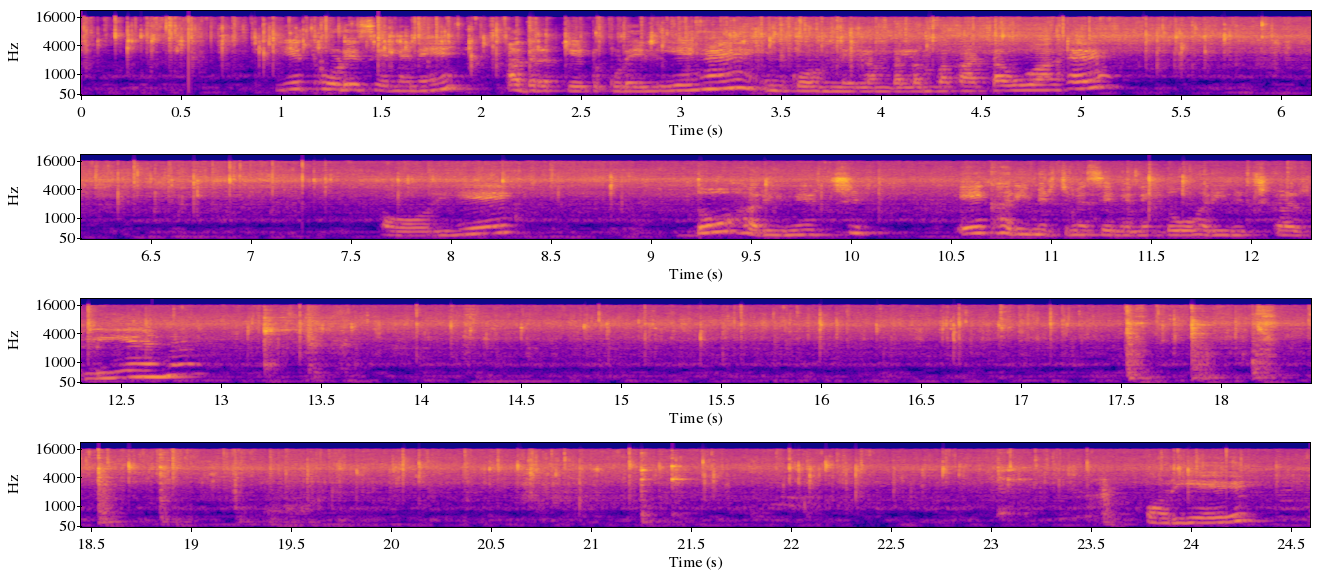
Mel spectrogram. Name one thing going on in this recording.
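Oil sizzles and crackles in a pan.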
